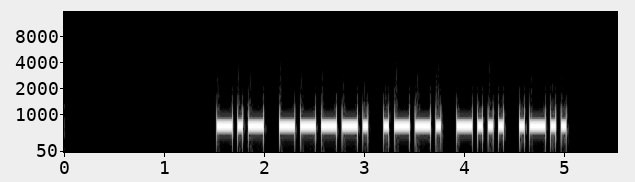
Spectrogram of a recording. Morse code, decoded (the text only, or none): K9PBL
